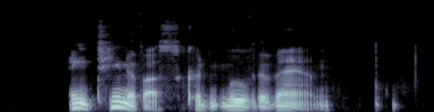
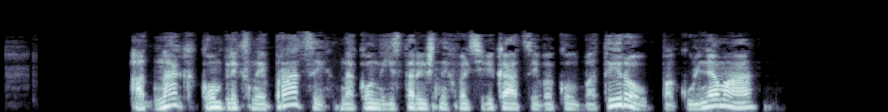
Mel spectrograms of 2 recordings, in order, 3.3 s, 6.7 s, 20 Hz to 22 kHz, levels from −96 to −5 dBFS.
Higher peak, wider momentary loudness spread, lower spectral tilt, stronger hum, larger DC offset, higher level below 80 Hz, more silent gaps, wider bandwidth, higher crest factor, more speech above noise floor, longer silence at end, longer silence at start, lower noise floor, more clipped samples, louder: second, -14 dBFS vs 0 dBFS; about the same, 10 LU vs 9 LU; first, -9 dB/octave vs -5.5 dB/octave; neither; neither; second, -66 dBFS vs -56 dBFS; second, none vs 4.91-4.96 s; first, 9.8 kHz vs 8.2 kHz; about the same, 18 dB vs 18 dB; second, 25 dB vs over 72 dB; second, 0.3 s vs 1 s; second, 0.5 s vs 1 s; second, -54 dBFS vs under -90 dBFS; neither; second, -30 LUFS vs -18 LUFS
